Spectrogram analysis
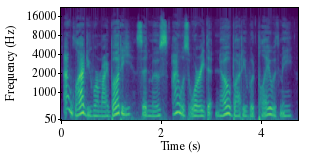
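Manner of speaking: put-on lively read-aloud voice for children; storybook reading. A narrator's reading. Teacher reading a picture book to children, lively storytelling. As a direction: read it like story time for a class.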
